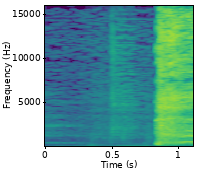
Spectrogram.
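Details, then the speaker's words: Single loud, harsh cough burst after quiet breathing from an adult whose voice is still recovering after an illness; talking for long periods brings on coughing fits and voice loss; cough. "when I talk a lot for a long time I get coughing fits and the voice goes away"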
